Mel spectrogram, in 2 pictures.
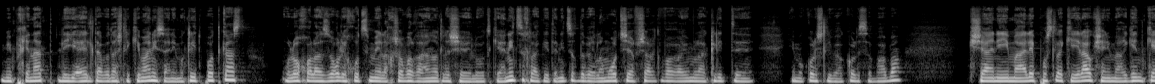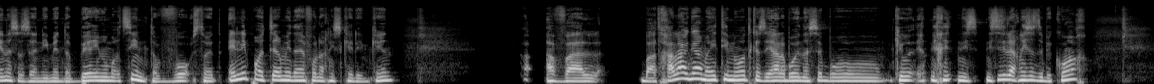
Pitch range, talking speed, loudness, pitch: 150-180 Hz, 195 wpm, -19 LUFS, 165 Hz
